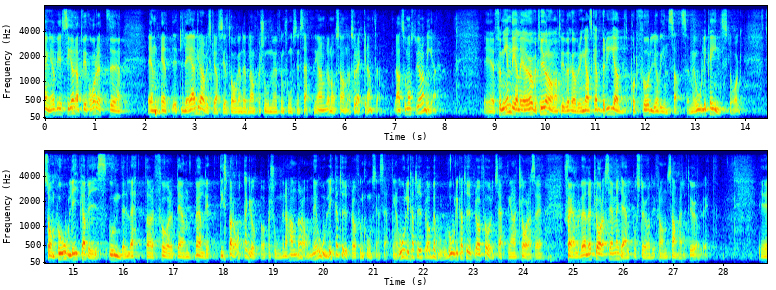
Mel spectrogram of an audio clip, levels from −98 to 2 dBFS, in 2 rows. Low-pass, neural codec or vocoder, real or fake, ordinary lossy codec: 7.2 kHz; none; real; none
